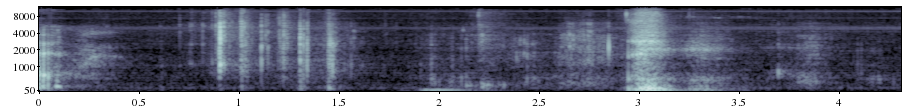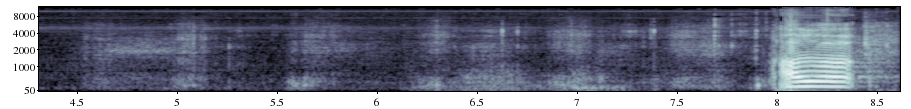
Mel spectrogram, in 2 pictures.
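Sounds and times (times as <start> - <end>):
crisp crunching of a dry snack with rucola and grana: 0.7 - 3.0, 3.6 - 8.6
soft chewing: 2.0 - 8.0
speech: 8.0 - 8.6.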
